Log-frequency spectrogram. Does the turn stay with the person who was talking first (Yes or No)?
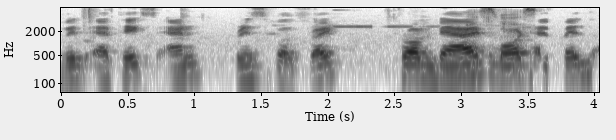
Yes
